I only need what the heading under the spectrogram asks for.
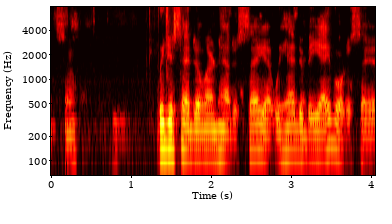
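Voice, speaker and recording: A man talks at a fairly quick pace, medium in pitch, with ordinary pitch variation. Noticeable background noise sits behind him. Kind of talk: casual, conversational.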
